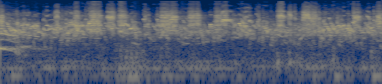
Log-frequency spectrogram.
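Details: Budgerigars chattering nonstop, a dense wall of high, scratchy warbling and overlapping chirps from several birds, steady and loud throughout.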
